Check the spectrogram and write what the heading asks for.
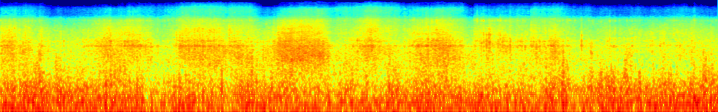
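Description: Wind rumbling on the microphone of a downhill skier's camera, with skis hissing and scraping on packed snow in repeated swells.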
